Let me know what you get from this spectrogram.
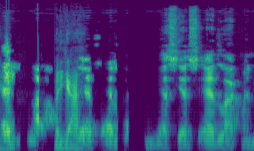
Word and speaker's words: Lachman: And then I looked it up, and Edward Lachman. I don't know if that's how you pronounce his name. – Ed Lachman. Yes, he is a terrific cinematographer.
